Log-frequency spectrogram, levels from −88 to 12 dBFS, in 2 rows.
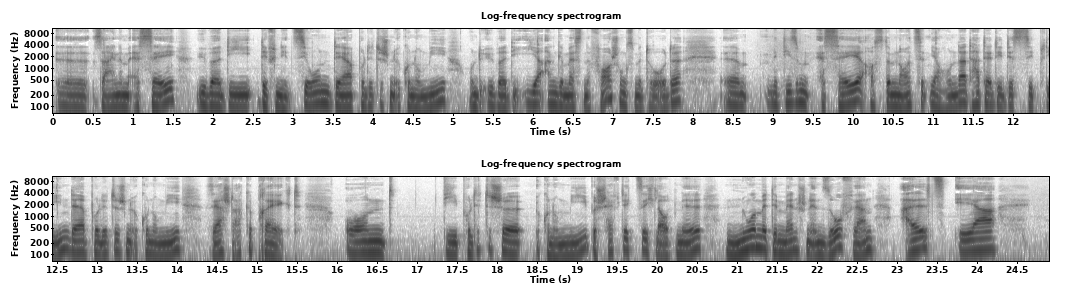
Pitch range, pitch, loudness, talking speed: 100-120 Hz, 110 Hz, -19 LUFS, 110 wpm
